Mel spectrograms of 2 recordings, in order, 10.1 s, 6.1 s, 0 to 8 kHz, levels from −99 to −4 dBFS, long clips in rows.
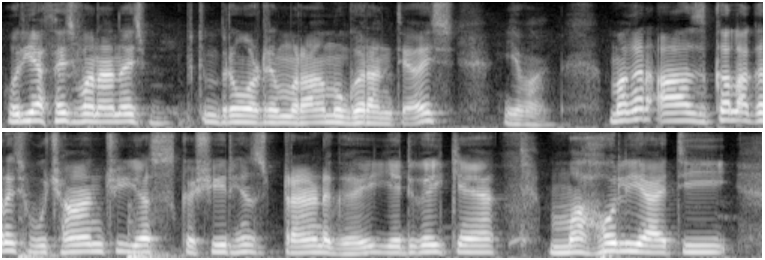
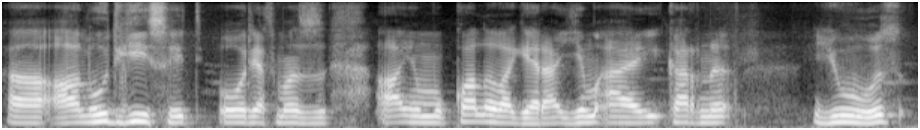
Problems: none marked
